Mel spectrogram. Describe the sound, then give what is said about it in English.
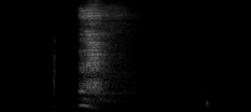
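A person imitates a deep gasping breath in, like someone surfacing from underwater: a tiny click, then one loud, rushing, breathy inhale that tapers off over under a second, followed by a short, soft throaty sound. “She's just going to kind of go... like trying to take a deep breath in like she was just underwater or something.”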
